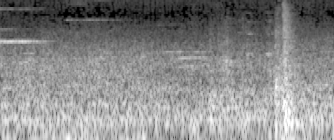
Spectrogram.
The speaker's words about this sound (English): By the way, I am at the subway.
